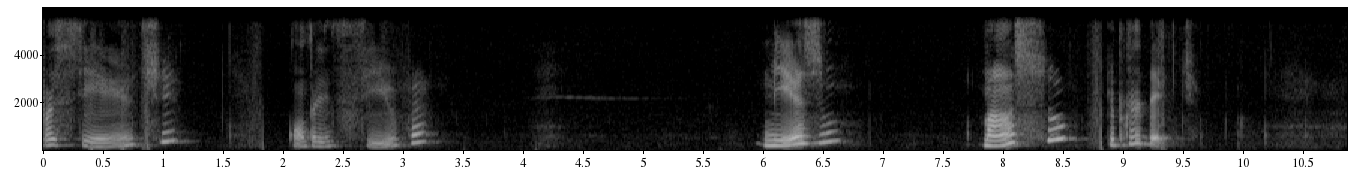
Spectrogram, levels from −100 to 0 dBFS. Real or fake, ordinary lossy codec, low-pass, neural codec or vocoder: real; none; 5.4 kHz; none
